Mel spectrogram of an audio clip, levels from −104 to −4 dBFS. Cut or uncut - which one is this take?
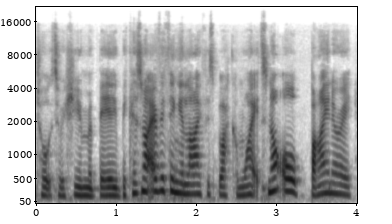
uncut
